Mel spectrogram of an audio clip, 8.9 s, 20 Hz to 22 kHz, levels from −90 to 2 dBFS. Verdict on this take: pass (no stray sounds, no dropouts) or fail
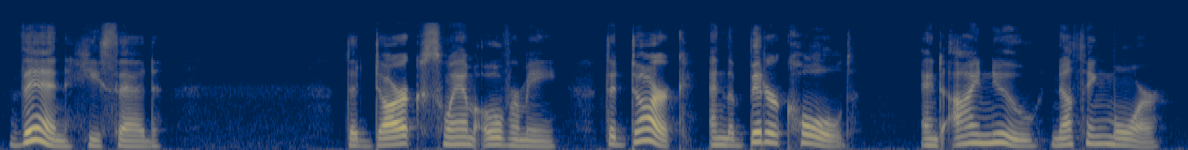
pass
